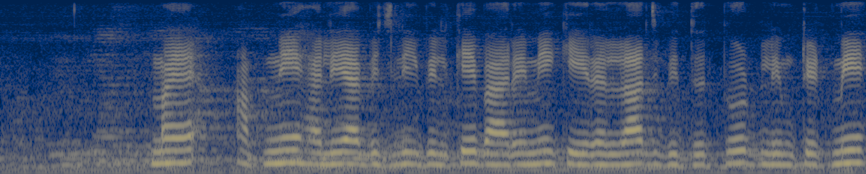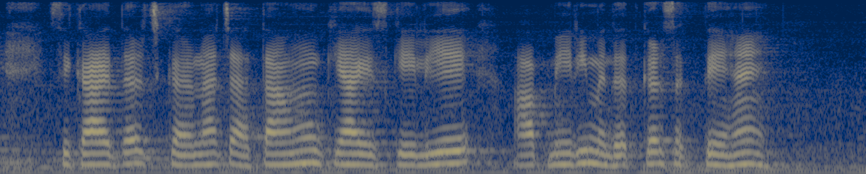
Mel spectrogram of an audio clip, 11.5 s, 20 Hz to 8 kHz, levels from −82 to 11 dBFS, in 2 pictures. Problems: none marked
